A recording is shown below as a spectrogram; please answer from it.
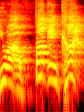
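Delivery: very loud, very high, drawn-out slow scream. Retelling the speaker's girlfriend cursing a woman in her ear, acting out the scream. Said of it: "screamed it in her ear".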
